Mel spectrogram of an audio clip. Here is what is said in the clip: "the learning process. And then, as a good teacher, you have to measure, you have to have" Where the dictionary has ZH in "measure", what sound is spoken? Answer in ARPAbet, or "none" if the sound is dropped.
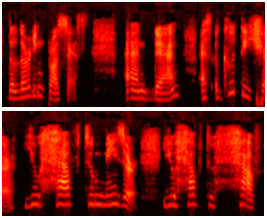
Z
